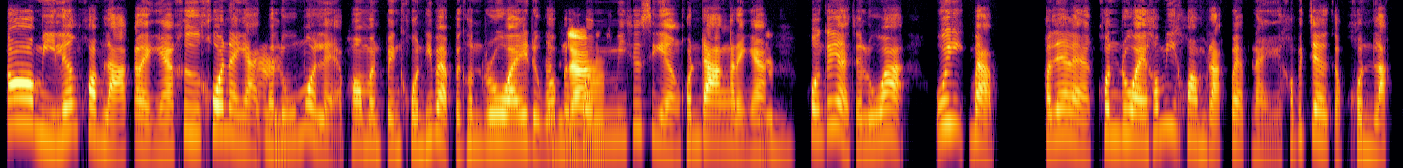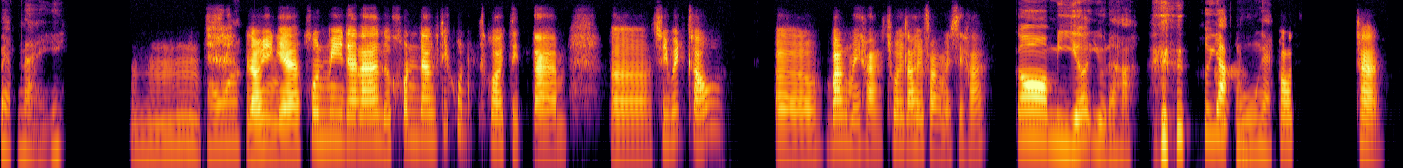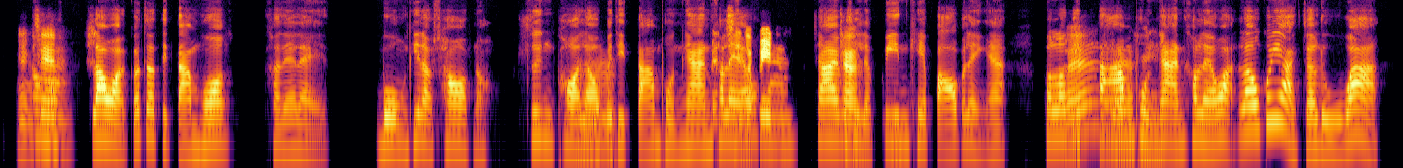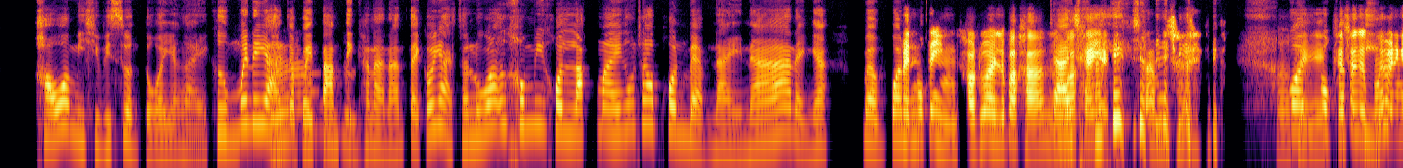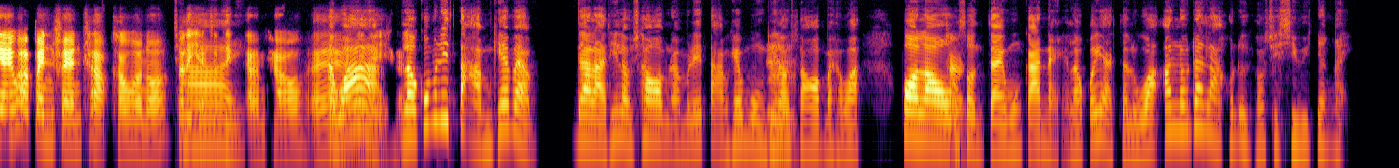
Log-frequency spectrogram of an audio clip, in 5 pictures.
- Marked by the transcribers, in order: tapping; other background noise; chuckle; laughing while speaking: "ใช่ ๆ"; chuckle; laughing while speaking: "เฉย ๆ"
- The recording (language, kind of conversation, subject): Thai, podcast, ทำไมคนเราถึงชอบติดตามชีวิตดาราราวกับกำลังดูเรื่องราวที่น่าตื่นเต้น?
